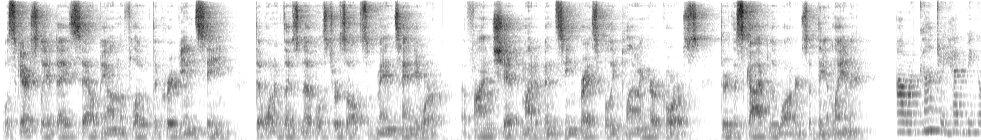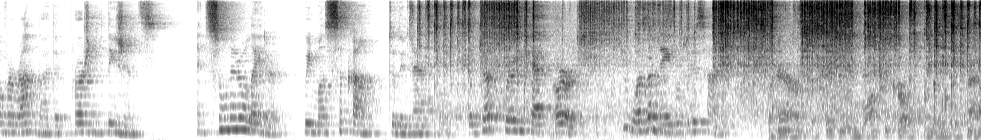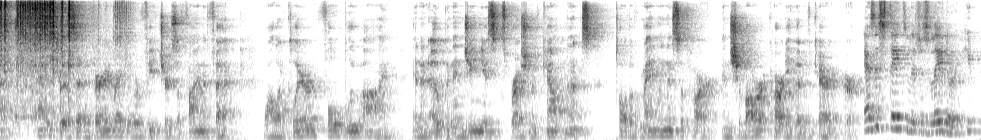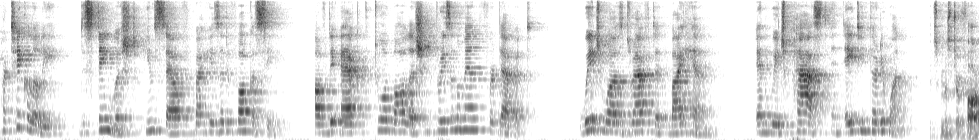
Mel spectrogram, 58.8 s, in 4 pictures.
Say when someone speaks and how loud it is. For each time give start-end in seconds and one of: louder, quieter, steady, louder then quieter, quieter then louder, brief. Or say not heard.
0.0-12.8 steady
13.4-58.7 steady.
